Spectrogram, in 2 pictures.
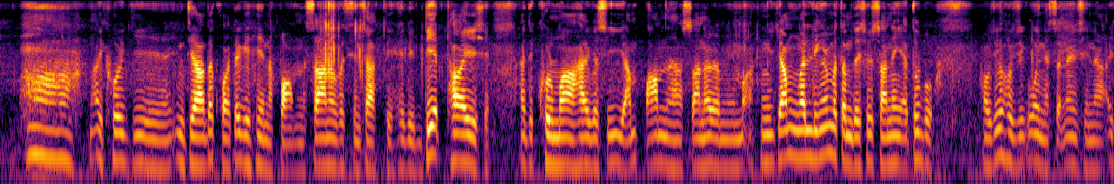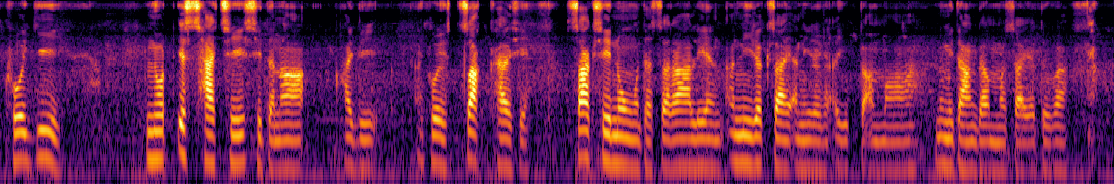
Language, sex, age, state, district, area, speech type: Manipuri, male, 18-30, Manipur, Tengnoupal, urban, spontaneous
